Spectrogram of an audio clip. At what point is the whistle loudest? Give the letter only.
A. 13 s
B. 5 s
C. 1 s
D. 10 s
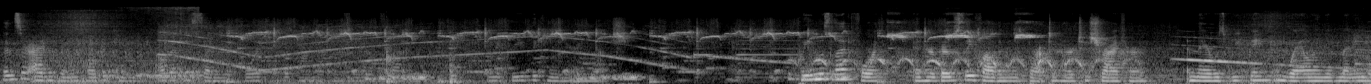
D.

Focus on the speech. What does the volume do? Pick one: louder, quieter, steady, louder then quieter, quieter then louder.
quieter then louder.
